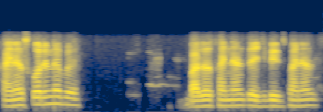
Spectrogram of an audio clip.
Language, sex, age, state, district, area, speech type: Odia, male, 30-45, Odisha, Balasore, rural, conversation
